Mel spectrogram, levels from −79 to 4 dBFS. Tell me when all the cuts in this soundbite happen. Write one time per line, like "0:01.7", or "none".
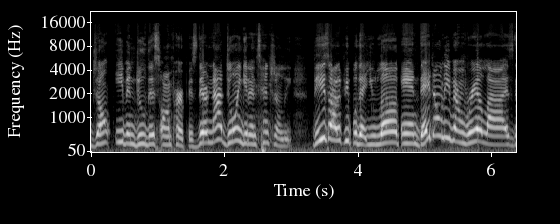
0:04.6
